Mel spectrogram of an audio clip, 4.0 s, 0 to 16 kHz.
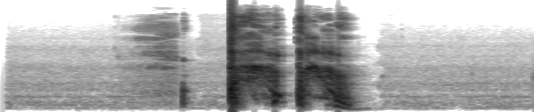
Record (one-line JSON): {"cough_length": "4.0 s", "cough_amplitude": 32768, "cough_signal_mean_std_ratio": 0.34, "survey_phase": "beta (2021-08-13 to 2022-03-07)", "age": "18-44", "gender": "Male", "wearing_mask": "No", "symptom_cough_any": true, "symptom_new_continuous_cough": true, "symptom_sore_throat": true, "symptom_onset": "2 days", "smoker_status": "Ex-smoker", "respiratory_condition_asthma": false, "respiratory_condition_other": false, "recruitment_source": "Test and Trace", "submission_delay": "1 day", "covid_test_method": "RT-qPCR"}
